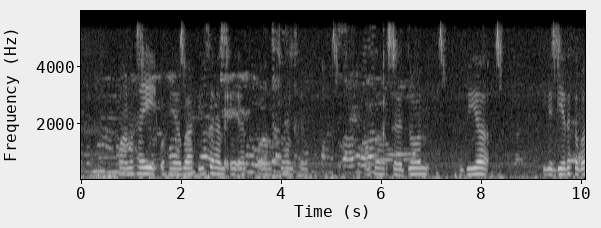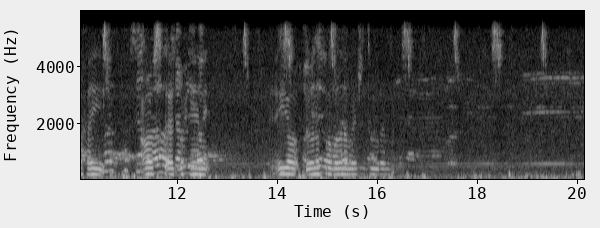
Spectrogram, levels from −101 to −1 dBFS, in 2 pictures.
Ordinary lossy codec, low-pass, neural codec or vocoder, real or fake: none; 5.4 kHz; none; real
